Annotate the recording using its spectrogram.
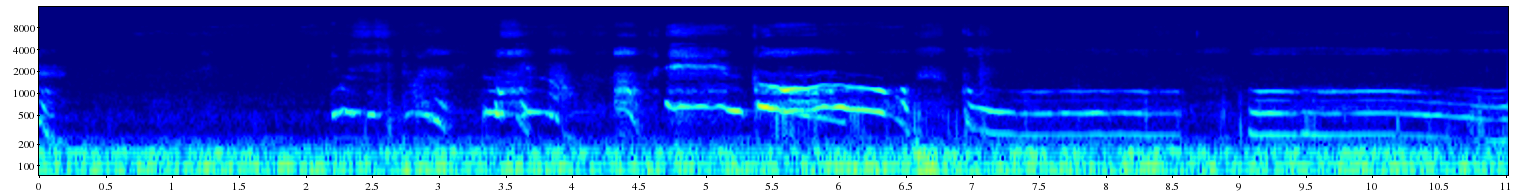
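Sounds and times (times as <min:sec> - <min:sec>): child making wordless vocal sounds: 0:02.2 - 0:11.0.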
